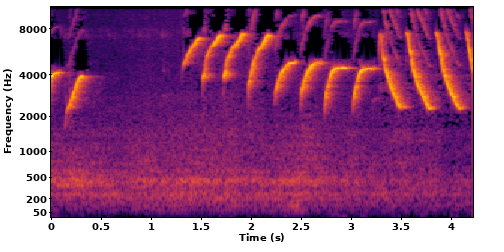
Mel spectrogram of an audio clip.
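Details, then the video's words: Canary in full 'gacor' lure song, used to get other canaries singing: a quick string of high, downward-sliding whistled notes, sparse at first, then denser and faster toward the end. "Langsung Nyaut Gacor Dor Kenari Apa Pun Dengan Pancingan Kenar Gacor Ini || Voice of Canary"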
